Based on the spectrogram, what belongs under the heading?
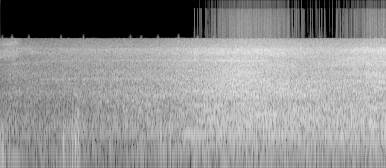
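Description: East Midlands Trains diesel multiple unit passing close over a level crossing, its engine and wheels on the rails making a steady noise with a low hum. The noise builds up as the train approaches and is loudest about five seconds in, as the unit goes by.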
